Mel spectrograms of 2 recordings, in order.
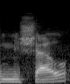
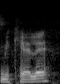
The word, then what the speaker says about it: Michele: So yeah, this is Michele or Michelle. I think it's supposed to be pronounced Michele.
